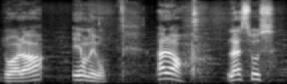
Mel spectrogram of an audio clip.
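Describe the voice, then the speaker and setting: A man in his thirties hosting a cooking show, explaining steps in an upbeat, quick way in a studio kitchen. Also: sits high, expressive, a bit bright, soft background music. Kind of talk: cooking demonstration chat.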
